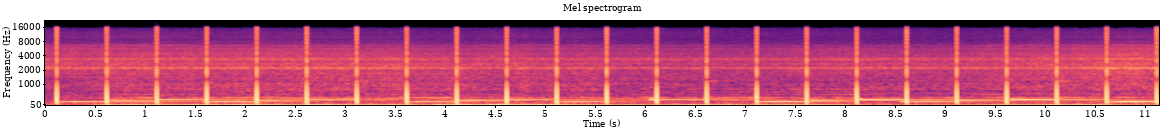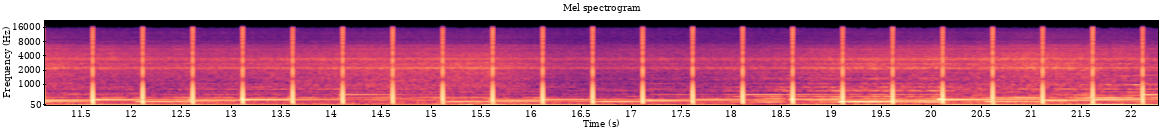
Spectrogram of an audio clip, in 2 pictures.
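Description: Sampled orchestral music playing from a laptop music program: a repeating figure of low notes, with simple harp notes played in live on a MIDI keyboard and more of them higher up in the second half. Under it runs a steady metronome click a little over twice a second.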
